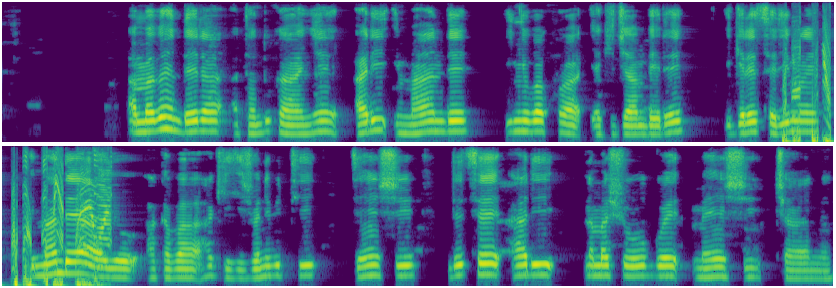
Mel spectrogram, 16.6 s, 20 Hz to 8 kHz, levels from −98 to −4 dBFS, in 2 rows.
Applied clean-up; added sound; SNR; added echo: classical method log-MMSE.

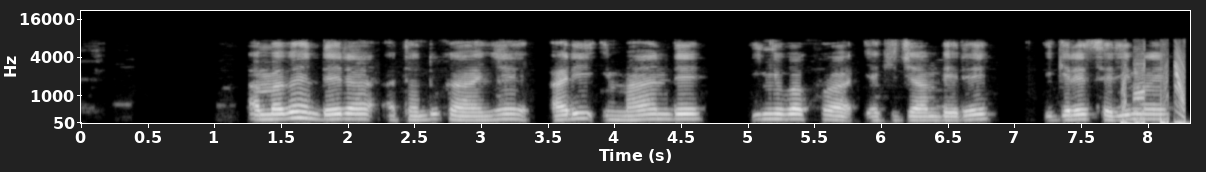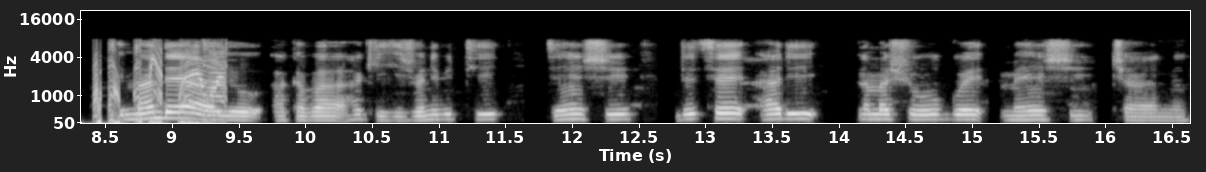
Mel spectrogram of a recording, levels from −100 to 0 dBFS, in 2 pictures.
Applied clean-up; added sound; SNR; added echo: none; Scratching (performance technique); -1 dB; none.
